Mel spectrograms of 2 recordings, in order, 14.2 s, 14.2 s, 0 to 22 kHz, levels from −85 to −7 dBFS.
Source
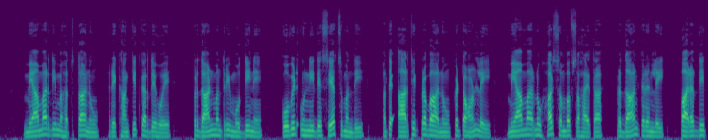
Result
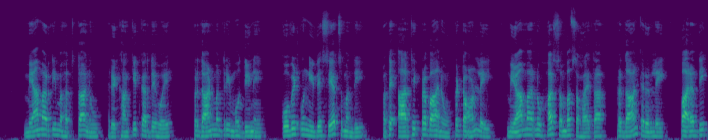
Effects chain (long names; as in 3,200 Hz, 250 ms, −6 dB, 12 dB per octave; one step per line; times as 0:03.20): parametric band 11,000 Hz +13 dB 0.31 octaves
reverb whose tail is shaped and stops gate 130 ms falling, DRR 6.5 dB
wow of a warped record 45 rpm, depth 160 cents
level −6.5 dB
